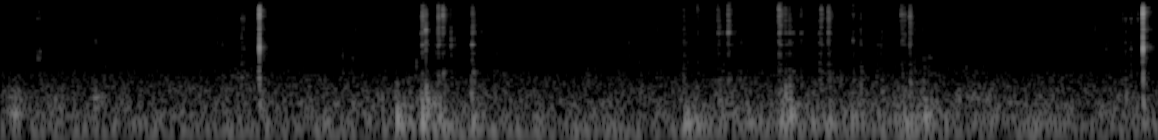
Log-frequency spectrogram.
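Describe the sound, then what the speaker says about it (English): Scissors snip through fabric being cut out for a sewing project, faint sparse clicks and crisp cuts scattered over a quiet background. "Let me just cut this part out."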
